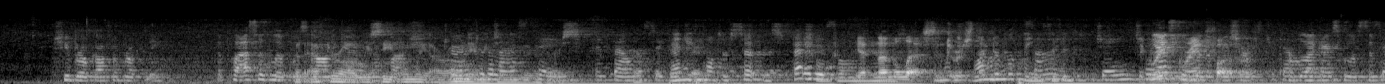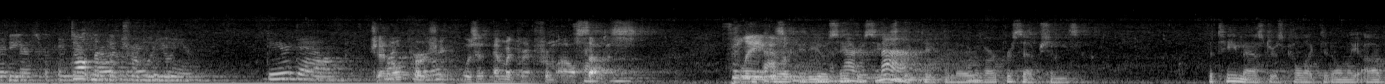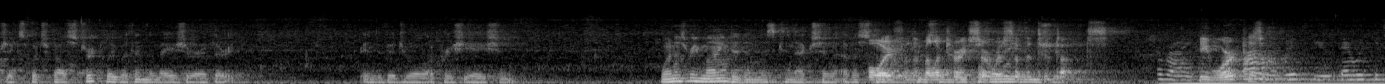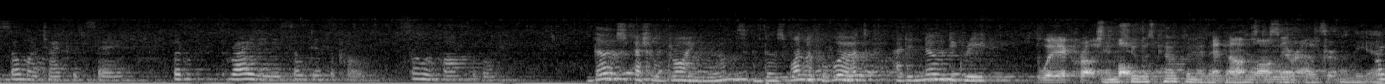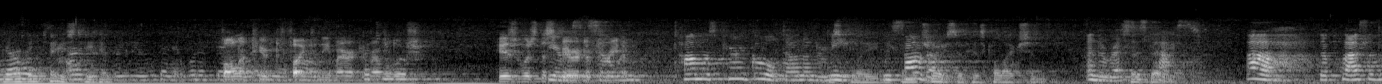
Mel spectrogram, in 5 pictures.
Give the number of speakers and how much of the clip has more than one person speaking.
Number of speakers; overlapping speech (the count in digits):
5, about 43%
